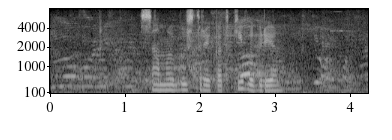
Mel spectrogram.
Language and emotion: Russian, neutral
